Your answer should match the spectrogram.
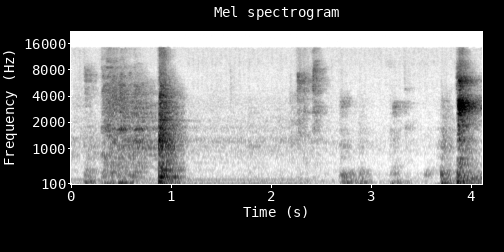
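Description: Kitchen handling sounds: a brief rustle, then a few knocks and clicks of things being moved, with a sharp click near the end.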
